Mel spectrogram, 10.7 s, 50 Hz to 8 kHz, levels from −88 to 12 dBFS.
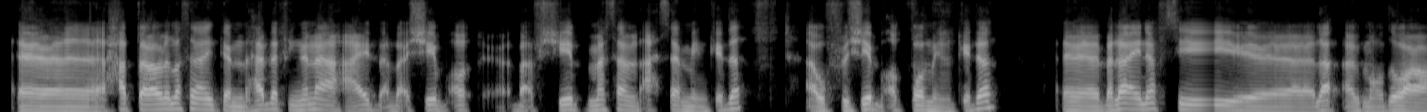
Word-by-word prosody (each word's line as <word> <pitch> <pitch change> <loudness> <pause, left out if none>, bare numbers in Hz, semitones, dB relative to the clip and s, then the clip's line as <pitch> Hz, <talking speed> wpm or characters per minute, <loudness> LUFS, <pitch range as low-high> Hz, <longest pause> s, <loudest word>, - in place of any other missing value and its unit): آآ، 110 -2 +3
حتى 140 -1 +1
لو 135 +1 +6
أنا 145 - +3
مثلًا 145 -1 +1
كان 115 -4 -1
هدفي 130 0 0
إن 125 - -1
أنا 135 -2 +3
عايز 125 +2 -1
أبقى - - -4
shape 135 -4 0
اك 125 0 -3
أبقى - - -7
في 135 +2 0
shape - - -10
مثلًا 130 -1 -1
أحسن 125 -3 -1
من 105 -2 -4
كده، - - -1 0.4
أو 105 0 +1
في 115 +5 -4
shape 140 +4 +2
أفضل 120 +1 -1
من 100 -3 -4
كده، 170 - 0 0.5
آآ 115 -1 +3
بالاقي 140 +6 +4
نفسي 135 -3 -1 0.8
لأ 120 0 0
الموضوع 110 +1 0
120 Hz, 175 wpm, -24 LUFS, 110-135 Hz, 0.8 s, لو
